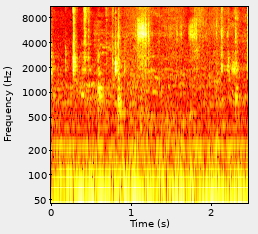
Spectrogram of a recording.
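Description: Light plastic clicks and scrapes from a bayonet bulb holder being handled and pulled from its wall base, with a brief hiss about a second in, over a steady low hum.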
